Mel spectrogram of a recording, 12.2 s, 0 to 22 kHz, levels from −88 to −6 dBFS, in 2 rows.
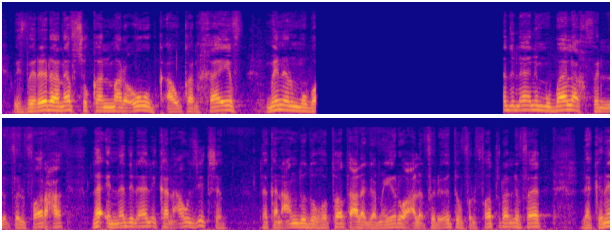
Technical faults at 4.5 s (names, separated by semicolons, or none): audio dropout to silence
